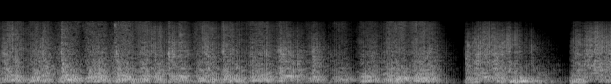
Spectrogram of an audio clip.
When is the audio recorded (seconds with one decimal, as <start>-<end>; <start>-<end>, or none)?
0.5-1.3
